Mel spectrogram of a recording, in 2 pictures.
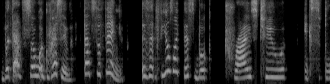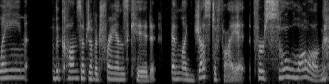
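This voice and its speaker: A woman's voice: high voice, expressive, takes it slowly, a little mellow, no room sound. A woman podcast host in a casual book discussion, speaking in a blunt, informal, sweary way.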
